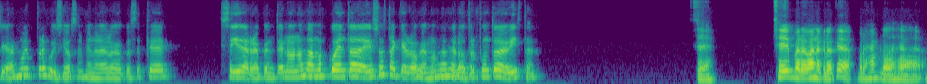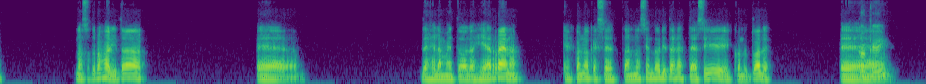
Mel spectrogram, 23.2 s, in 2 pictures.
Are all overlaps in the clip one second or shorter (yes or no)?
yes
